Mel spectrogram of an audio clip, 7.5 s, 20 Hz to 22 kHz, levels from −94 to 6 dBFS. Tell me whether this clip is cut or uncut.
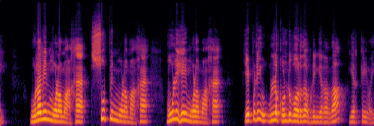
uncut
